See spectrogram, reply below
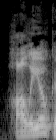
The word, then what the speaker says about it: Holyoke: Is it Holyoke? – Holyoke, okay.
